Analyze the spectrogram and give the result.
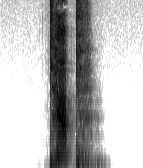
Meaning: singular imperative of tappen
- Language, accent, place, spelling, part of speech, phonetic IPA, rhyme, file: German, Germany, Berlin, tapp, interjection / verb, [tap], -ap, De-tapp.ogg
